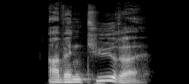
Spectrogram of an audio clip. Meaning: adventure
- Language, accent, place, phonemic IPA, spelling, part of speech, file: German, Germany, Berlin, /avɛnˈtyːʁə/, Aventüre, noun, De-Aventüre.ogg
